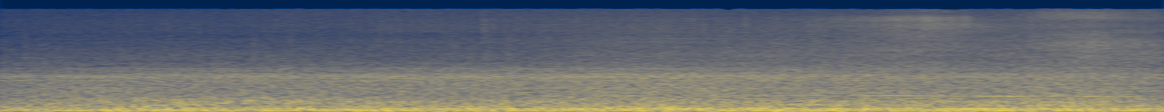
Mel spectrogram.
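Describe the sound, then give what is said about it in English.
Steady low engine and road rumble of a car driving, continuous and fairly loud throughout, with no voices. “Is that why you drive this car?”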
